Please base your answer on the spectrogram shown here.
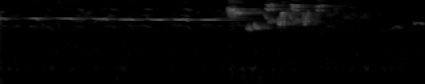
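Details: Morning birdsong recorded by water near rose hips and a lone tree: a thin, steady high whistle holds for two seconds, then a burst of quick, tangled chirps, all faint over a soft outdoor hum.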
